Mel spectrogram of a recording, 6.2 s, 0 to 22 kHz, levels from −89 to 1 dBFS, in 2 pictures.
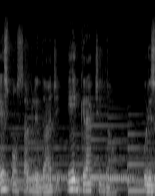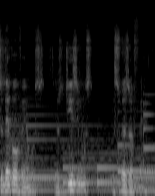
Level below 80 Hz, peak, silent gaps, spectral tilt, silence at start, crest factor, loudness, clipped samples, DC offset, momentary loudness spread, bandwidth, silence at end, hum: -66 dBFS; -16 dBFS; none; -7 dB/octave; 0 s; 18 dB; -36 LUFS; under 0.1%; under 0.1%; 14 LU; 14 kHz; 0 s; none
